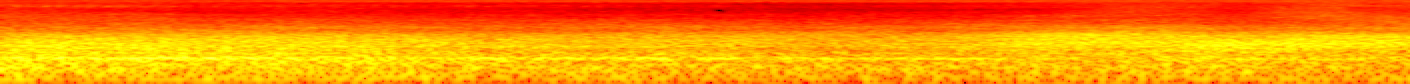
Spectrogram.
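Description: Steady engine rumble with a faint hum that fades out about four seconds in.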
